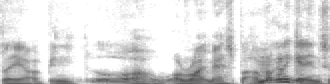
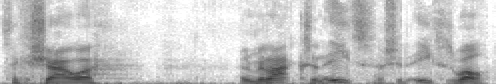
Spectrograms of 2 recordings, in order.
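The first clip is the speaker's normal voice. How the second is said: breathless after the uphill climb; out of breath; 4 semitones higher, 5 dB louder than usual. Real, not acted. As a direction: talk while catching your breath. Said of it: "my heart is about to explode out of my chest".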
